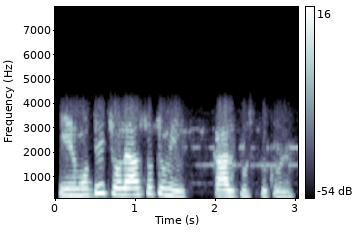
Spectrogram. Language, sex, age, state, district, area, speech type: Bengali, female, 45-60, West Bengal, Purba Bardhaman, rural, conversation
